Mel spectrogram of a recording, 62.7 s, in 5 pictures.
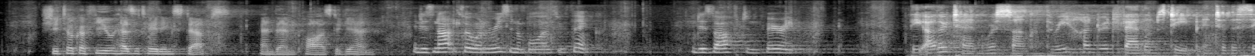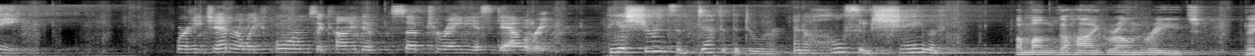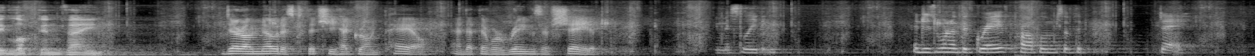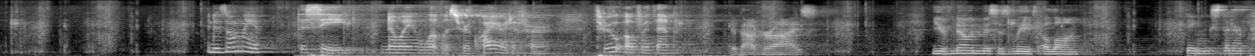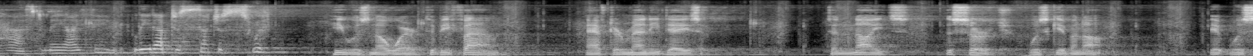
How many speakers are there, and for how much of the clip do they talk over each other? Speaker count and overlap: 6, no overlap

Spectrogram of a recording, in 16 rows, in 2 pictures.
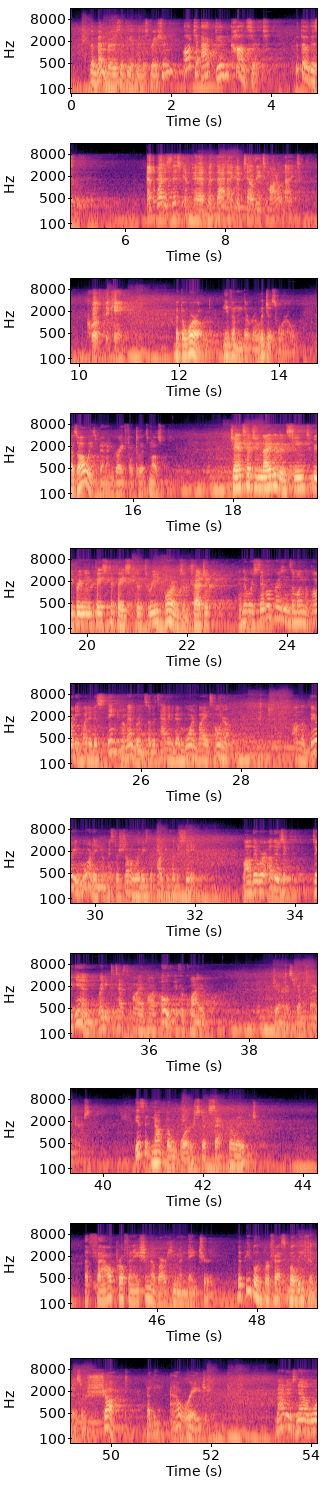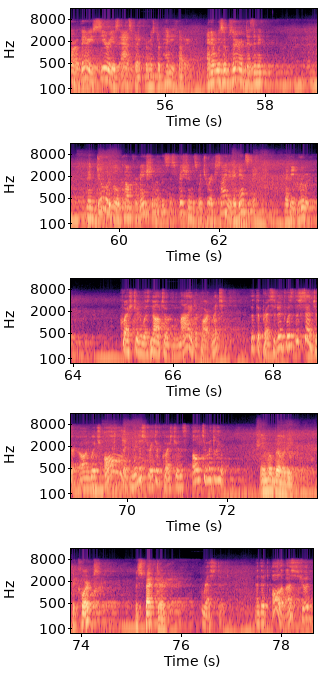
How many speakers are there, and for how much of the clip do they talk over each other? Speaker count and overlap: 5, no overlap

